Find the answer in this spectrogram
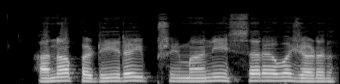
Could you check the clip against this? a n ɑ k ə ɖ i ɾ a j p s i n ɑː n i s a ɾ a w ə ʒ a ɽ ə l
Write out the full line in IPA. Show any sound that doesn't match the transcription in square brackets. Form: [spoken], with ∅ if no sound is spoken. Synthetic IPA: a n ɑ [p] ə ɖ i ɾ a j p [ʂ] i [m] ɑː n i s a ɾ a w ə ʒ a ɽ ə l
